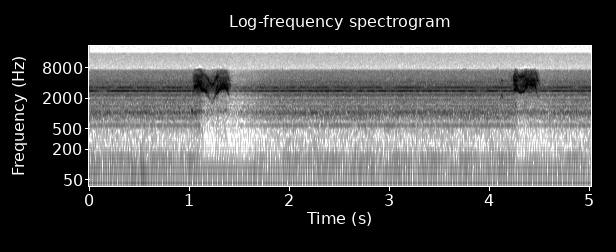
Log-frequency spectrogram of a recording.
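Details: Great horned owl mother feeding a baby owlet at dawn, Savannah nest cam in an abandoned Bald Eagle nest, February 2022; two short hoarse hissing screeches roughly three seconds apart against a faint steady hum.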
